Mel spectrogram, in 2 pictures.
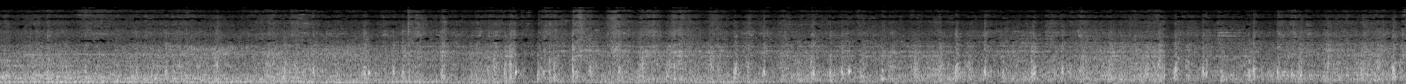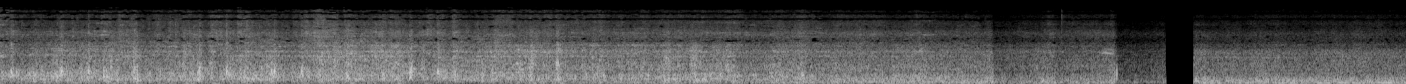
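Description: Pakistan Railways diesel locomotive passing close with its engine running, followed by a long string of passenger coaches rolling past, their wheels clattering steadily over the rail joints. Near the end the sound cuts off abruptly, then a low steady hum follows from a distant train.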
